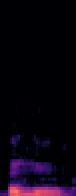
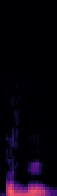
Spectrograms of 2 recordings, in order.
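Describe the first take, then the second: First: The vowel in Allah sounds like 'o'. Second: The vowel in Allah sounds like 'a'. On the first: The speaker calls it wrong. "Ramai yang sebut o" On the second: The speaker calls it right. "sebut betul-betul"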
